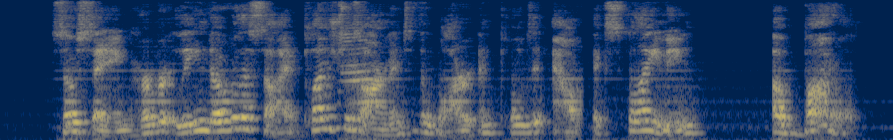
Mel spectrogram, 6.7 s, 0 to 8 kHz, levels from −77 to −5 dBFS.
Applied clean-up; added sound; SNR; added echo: neural separator model SepFormer DNS4.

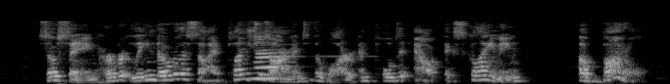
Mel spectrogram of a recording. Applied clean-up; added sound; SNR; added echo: classical method WPE with log-MMSE.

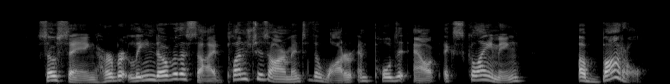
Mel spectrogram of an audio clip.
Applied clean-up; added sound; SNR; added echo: none; none; none; none.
